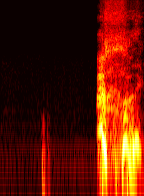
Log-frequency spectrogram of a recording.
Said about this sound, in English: Anyways, but I usually sneeze in a series of threes.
